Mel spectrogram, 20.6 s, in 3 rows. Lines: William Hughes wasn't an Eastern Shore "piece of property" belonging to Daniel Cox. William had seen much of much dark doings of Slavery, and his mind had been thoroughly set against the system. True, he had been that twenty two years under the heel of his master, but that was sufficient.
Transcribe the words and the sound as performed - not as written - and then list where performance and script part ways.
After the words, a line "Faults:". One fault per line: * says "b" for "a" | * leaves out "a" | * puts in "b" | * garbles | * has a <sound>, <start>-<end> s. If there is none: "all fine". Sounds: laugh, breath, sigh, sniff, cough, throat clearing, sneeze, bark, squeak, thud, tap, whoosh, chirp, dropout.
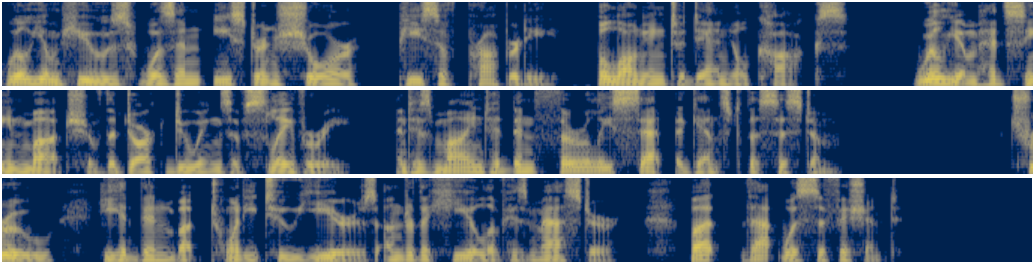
William Hughes was an Eastern Shore "piece of property" belonging to Daniel Cox. William had seen much of the dark doings of Slavery, and his mind had been thoroughly set against the system. True, he had been but twenty two years under the heel of his master, but that was sufficient.
Faults:
* says "was" for "wasn't"
* says "the" for "much"
* says "but" for "that"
